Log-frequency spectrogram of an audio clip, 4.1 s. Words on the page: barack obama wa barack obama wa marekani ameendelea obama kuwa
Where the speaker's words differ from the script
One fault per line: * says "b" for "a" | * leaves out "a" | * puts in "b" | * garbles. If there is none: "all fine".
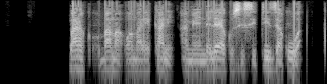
* leaves out "barack obama wa"
* says "kusisitiza" for "obama"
